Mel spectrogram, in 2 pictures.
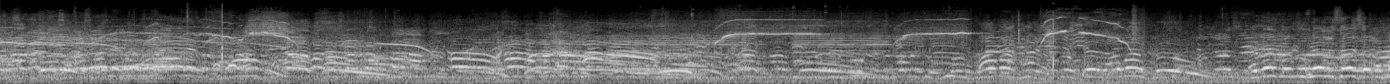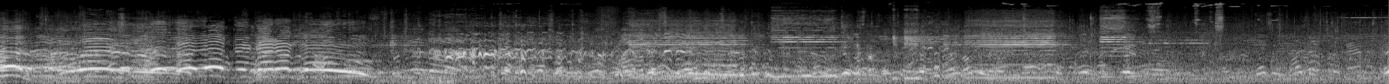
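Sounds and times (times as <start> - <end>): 
angry protest crowd shouting in the street: 0.0 - 27.7
shrill whistle-like tones: 1.3 - 3.1, 7.1 - 9.8, 10.4 - 11.4
laughter: 17.8 - 23.9.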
